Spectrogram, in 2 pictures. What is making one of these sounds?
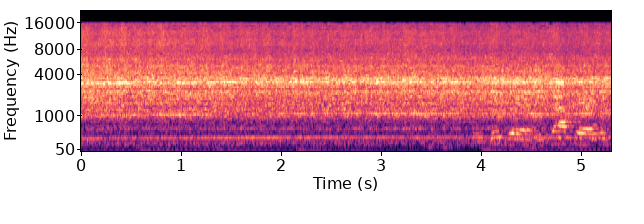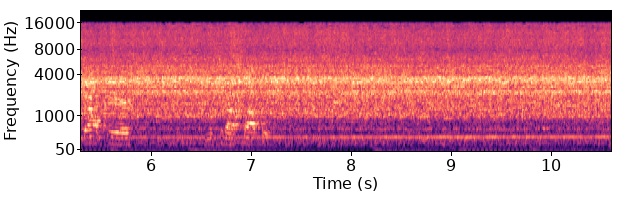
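An electric grinder whirs steadily.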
